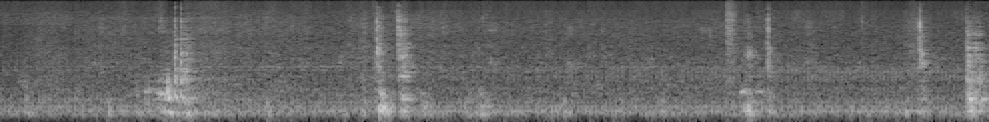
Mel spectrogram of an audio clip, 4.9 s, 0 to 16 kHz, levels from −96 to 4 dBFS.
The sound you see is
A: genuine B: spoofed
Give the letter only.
A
